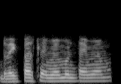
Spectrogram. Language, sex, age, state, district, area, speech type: Telugu, male, 30-45, Telangana, Vikarabad, urban, conversation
